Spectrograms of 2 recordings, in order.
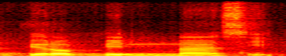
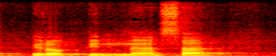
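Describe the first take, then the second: First: The last word ends with an 'i' vowel. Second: The last word ends with an 'a' vowel. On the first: The speaker calls it right. "harus dibaca birobin nasi" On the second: The speaker calls it wrong. "tidak bisa dibaca birobin nasa"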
